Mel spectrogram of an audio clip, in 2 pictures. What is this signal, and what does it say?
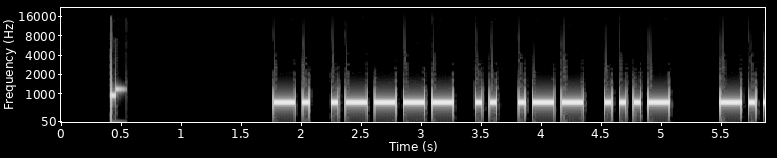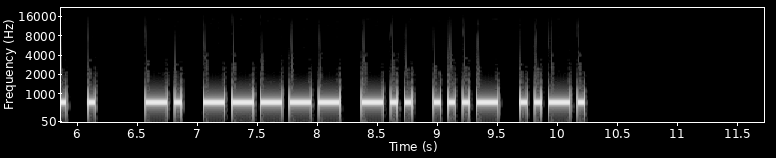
Morse code, heard as a keyed tone, about 21 wpm, 700 Hz. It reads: N1IWV DE N0DVF
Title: USA Callsign DE Callsign - 5 Characters - 20wpm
